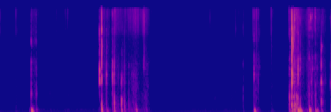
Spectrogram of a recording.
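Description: Faint, brief crunchy handling noises: fingers tapping on the phone's touchscreen, picked up by its own microphone. There is a short cluster of them a little past a second in and a louder one near the end.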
